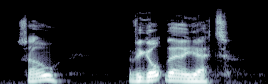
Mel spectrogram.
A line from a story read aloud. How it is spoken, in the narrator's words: said George eagerly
